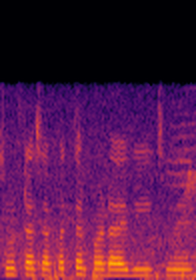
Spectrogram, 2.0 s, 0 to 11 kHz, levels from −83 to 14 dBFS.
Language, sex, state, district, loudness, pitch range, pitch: Hindi, female, Rajasthan, Bikaner, -14 LUFS, 230-245 Hz, 230 Hz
